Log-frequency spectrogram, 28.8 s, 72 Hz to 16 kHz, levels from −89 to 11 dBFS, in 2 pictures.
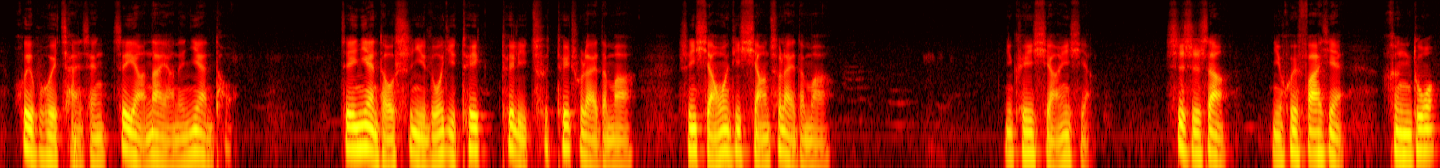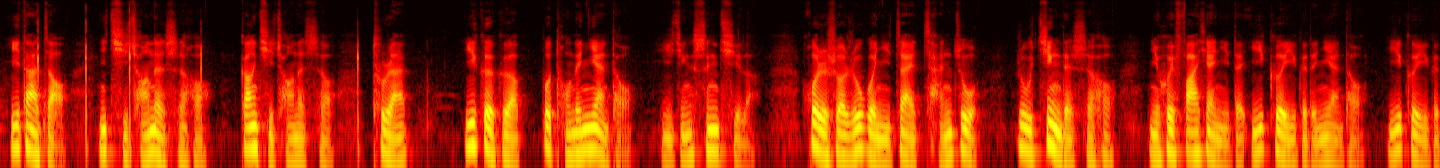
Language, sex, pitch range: Chinese, male, 95-120 Hz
